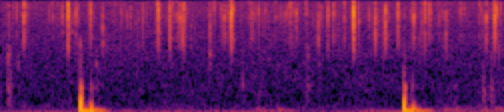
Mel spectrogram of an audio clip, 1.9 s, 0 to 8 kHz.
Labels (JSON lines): {"label": "biophony, double pulse", "recorder": "SoundTrap 300"}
